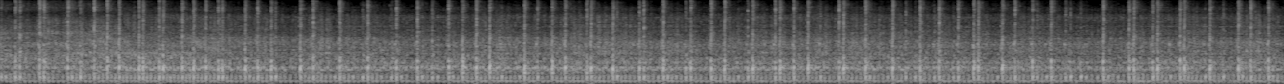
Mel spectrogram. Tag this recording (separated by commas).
Engine, Idling, Vehicle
